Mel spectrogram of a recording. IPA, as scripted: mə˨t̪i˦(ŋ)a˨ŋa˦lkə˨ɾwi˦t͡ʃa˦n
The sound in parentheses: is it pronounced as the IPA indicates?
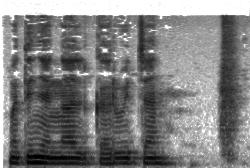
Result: no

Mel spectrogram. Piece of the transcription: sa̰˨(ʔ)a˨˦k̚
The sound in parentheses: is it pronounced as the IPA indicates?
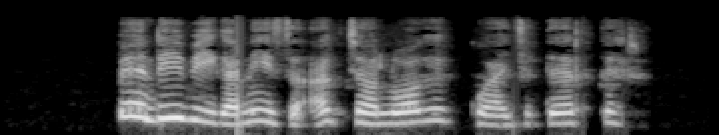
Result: yes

